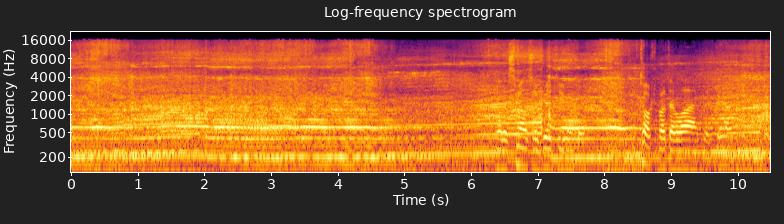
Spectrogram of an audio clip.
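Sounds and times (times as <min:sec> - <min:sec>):
race car engine roaring past on a hill at a race track: 0:00.0 - 0:10.4.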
